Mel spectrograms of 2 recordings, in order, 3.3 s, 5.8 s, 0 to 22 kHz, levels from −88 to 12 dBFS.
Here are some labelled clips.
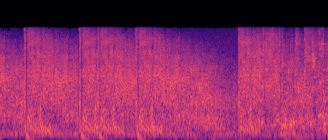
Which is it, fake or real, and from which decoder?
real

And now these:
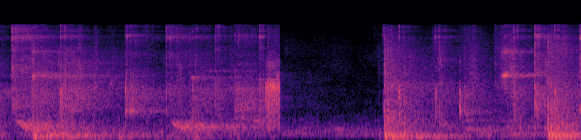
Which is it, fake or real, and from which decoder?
real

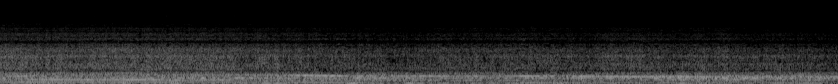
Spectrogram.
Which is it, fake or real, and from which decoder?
real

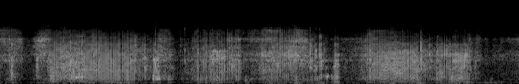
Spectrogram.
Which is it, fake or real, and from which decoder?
fake, vocoder, HiFi-GAN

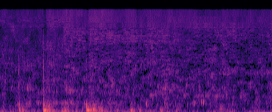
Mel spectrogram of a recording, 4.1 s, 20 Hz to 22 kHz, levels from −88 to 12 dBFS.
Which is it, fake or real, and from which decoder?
real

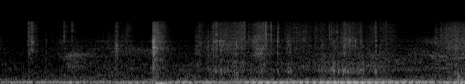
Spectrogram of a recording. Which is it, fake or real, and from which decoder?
fake, codec, DAC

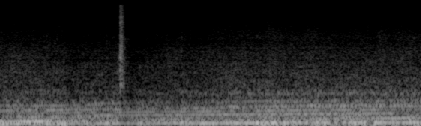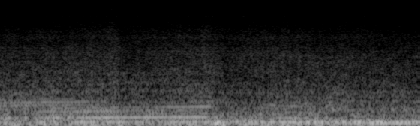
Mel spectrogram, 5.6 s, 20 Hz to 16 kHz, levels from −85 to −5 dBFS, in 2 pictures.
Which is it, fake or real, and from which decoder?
fake, autoencoder, DAC-VAE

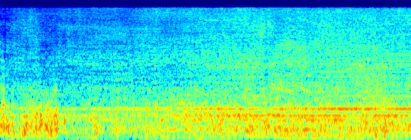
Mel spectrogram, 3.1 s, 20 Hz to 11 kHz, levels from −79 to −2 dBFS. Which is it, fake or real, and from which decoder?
fake, codec, SNAC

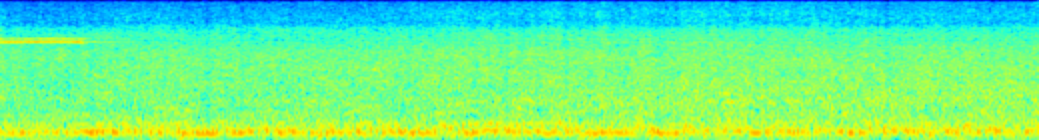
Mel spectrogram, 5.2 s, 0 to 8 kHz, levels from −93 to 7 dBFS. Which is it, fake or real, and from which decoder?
fake, vocoder, Vocos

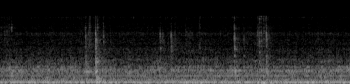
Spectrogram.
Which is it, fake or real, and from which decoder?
real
